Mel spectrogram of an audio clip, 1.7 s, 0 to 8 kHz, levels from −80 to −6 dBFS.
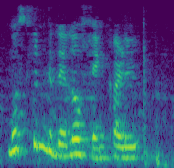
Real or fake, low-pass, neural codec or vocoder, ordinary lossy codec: real; 7.2 kHz; none; AAC, 32 kbps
